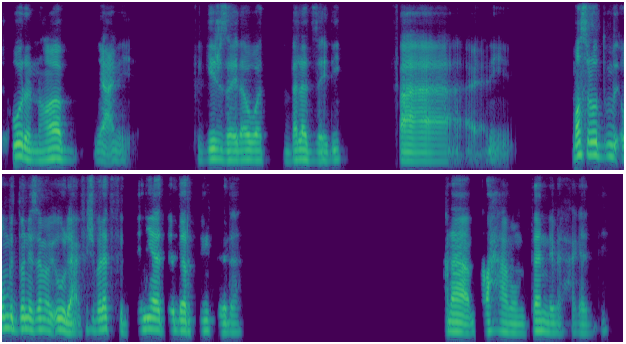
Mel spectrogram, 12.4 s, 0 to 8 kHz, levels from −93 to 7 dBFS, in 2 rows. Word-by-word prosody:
فخور 165 -4 +3
إنّه 120 0 -2
هو 125 -2 0 0.2
يعني - - -5 0.6
في - - -19
جيش 130 +3 +1
زي 120 -1 0
دوّة، 120 0 +1 0.2
بلد 120 +3 0
زي 110 0 -5
دي، 125 +2 -10 0.5
فيعني 110 -1 -2 0.6
مصر 185 +2 +5
قد 160 - -9
أم 165 +1 0
الدنيا 155 -1 +2
زي 150 - +1
ما 140 - 0
بيقولوا، 145 0 +3
يعني 120 - +1
ما - - -17
فيش 145 -2 -7
بلد 155 +2 +2
في - - -18
الدنيا 145 +7 +2
تقدر 135 -2 +1
تنفي 135 -3 -7
ده. 120 +1 -9 2.0
أنا 125 -3 +5
بصراحة 125 +2 -2
ممتن 115 +4 -1
بالحاجات 110 -1 -8
دي. 130 +5 -26
125 Hz, 160 wpm, -27 LUFS, 115-140 Hz, 2.0 s, مصر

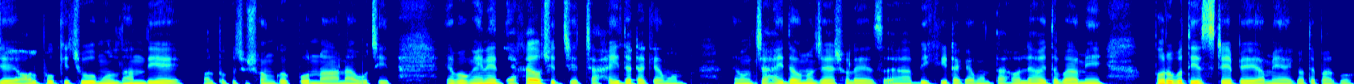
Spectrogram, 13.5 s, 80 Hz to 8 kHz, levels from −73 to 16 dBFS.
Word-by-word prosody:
যে 105 - +3 0.2
অল্প 120 0 -1 0.2
কিছু 120 +3 -2 0.2
মূলধন 110 +1 +2
দিয়ে 115 -1 +4 0.4
অল্প 110 0 -6
কিছু 110 - -10
সংখ্যক 105 +1 -2
পণ্য 110 -2 0 0.2
আনা 105 +1 -2 0.2
উচিত 95 -3 -6 0.6
এবং 110 0 +3
এনে 125 +1 +6 0.2
দেখা 105 +5 +1
উচিত 115 -2 -2
যে 105 - -2
চাহিদাটা 115 +3 0
কেমন 95 -2 -3 0.6
এবং 105 -1 +1
চাহিদা 115 +3 +1
অনুযায়ী 115 0 +3
আসলে 110 0 -2 0.2
চ - - -11
আ - - -4 0.2
বিক্রিটা 115 -2 -2
কেমন। 95 -2 -3
তাহলে 115 +4 -2
হয়তোবা 120 0 +1
আমি 115 +1 +1 0.6
পরবর্তী 130 -1 +6 0.2
step-এ 115 -2 +2
আমি 105 +1 -2
এগোতে 100 +2 -5
পারব। 95 -1 -5
110 Hz, 150 wpm, -23 LUFS, 105-120 Hz, 0.6 s, এনে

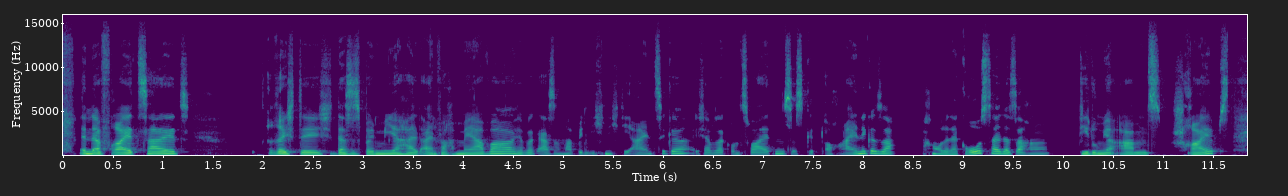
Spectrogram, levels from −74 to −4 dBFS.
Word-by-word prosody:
in 195 - +4
der 190 0 +6
Freizeit. 195 +3 +4 0.8
Richtig, 175 -2 +2
dass 170 -2 +3
es 170 -2 0
bei 160 -1 -1
mir 170 -1 +2
halt 165 0 +1
einfach 155 -2 -2
mehr 170 +3 0
war. 220 +1 +3
Ich 205 - -2
habe 175 - -5
gesagt: 175 - -8
„1. 175 0 -4
mal 175 0 -8
bin 165 -2 -10
ich - - -12
nicht 165 - -10
die - - -9
Einzige“ 230 +9 -4
ich 200 - -13
habe 180 - -8
gesagt, 180 0 -8
„und 160 -1 -13
2., 170 +4 -1
es - - -3
gibt - - -14
auch 145 - -10
einige 230 +8 0
Sachen 200 -2 0 0.4
oder 170 -3 -4
der 140 -1 -5
Großteil 225 - +2
der 200 -2 0
Sachen, 175 0 -5 0.3
die 180 - +3
du 175 - 0
mir 160 -3 0
abends 155 -1 0
schreibst, 215 +11 +1
175 Hz, 215 wpm, -30 LUFS, 165-200 Hz, 0.8 s, der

